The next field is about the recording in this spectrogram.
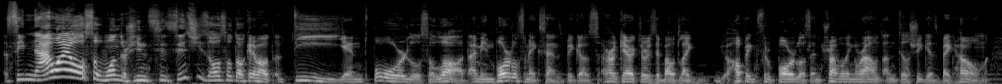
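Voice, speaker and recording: A man hosting a game channel, giving casual reaction commentary in an excitable way as he thinks aloud and speculates. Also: medium pitch, a little fast, hardly any pauses. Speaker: host of a game lore channel. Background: music.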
